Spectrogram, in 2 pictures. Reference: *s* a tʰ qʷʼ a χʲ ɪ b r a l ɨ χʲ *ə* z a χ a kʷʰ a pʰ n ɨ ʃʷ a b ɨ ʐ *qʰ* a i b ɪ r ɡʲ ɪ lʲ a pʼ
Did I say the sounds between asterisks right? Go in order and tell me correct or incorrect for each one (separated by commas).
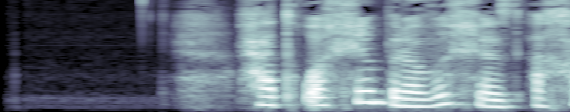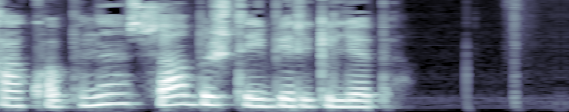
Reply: incorrect, incorrect, incorrect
